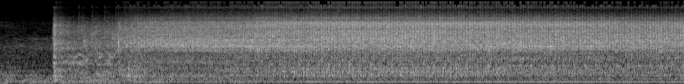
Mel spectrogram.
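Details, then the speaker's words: Ford Ka 1.0 Zetec Rocam with the oil light on constantly: cranks, catches, then idles with a harsh metallic clatter, lifters drained and chain slapping; broken chain guides are suspected of blocking the oil pickup. Timing chain rattle from low oil pressure. "Chique, ó, os tuchos tudo descarregado, a corrente batendo."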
